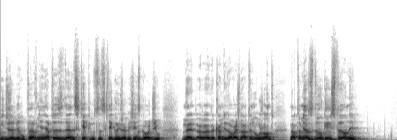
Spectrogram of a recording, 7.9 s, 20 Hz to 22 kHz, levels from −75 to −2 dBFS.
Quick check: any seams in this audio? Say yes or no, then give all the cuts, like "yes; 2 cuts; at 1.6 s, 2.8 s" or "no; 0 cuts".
yes; 2 cuts; at 1.7 s, 2.7 s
